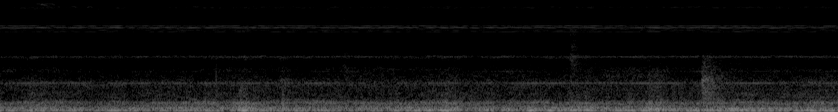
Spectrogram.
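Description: Steady low rumble of room noise with faint, steady high-pitched tones, and a couple of faint brief sounds near the end.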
